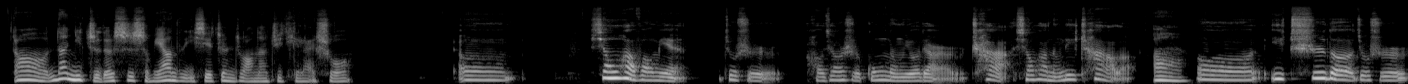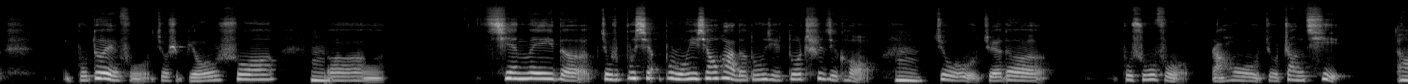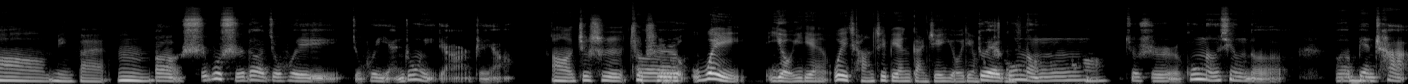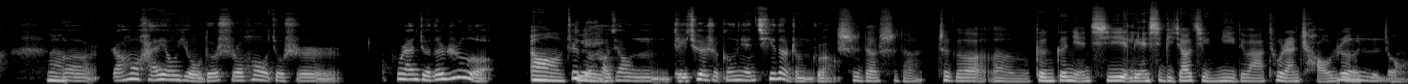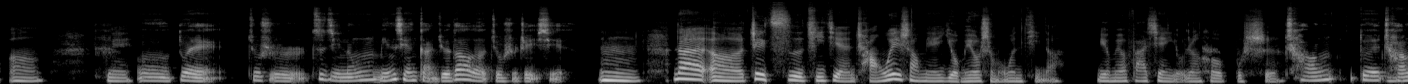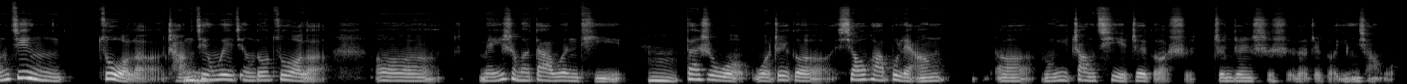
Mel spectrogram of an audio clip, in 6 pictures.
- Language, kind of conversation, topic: Chinese, advice, 你最近出现了哪些身体健康变化，让你觉得需要调整生活方式？
- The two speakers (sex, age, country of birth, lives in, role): female, 50-54, China, United States, user; female, 55-59, China, United States, advisor
- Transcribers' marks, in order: other background noise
